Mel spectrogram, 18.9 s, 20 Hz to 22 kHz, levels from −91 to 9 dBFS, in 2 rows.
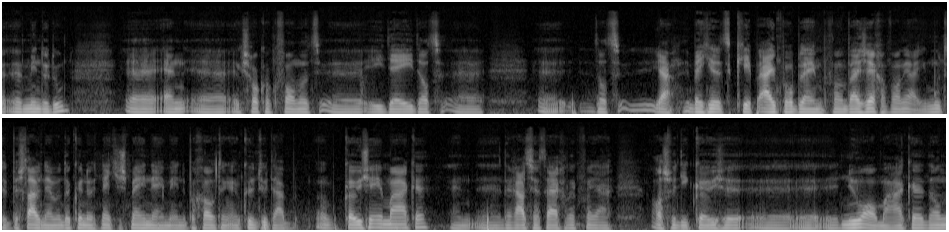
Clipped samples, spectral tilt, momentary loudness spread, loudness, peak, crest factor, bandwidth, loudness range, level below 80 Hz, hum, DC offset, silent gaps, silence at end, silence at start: under 0.1%; -7 dB/octave; 11 LU; -30 LUFS; -8 dBFS; 22 dB; 15.5 kHz; 5 LU; -54 dBFS; none; under 0.1%; none; 0 s; 0 s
